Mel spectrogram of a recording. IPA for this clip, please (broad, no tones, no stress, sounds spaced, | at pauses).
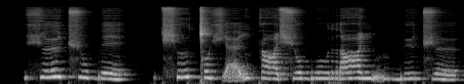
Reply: ç ø t͡ɕ u b e | t͡ɕʰ ɯ ǀ o ç æ̰ ʎ k ɑ ɕ o b w u r ɑ ɲ ṵ ʎ b y t͡ɕ ø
